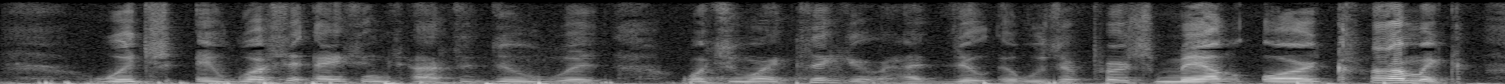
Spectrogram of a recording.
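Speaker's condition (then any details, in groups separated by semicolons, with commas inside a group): Voice box damage, traumatic brain injury; voice box partially damaged by fireman's trach tube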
